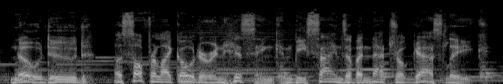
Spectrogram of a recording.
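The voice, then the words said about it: Deep-voiced narrator. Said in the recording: “deep voice narrator”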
